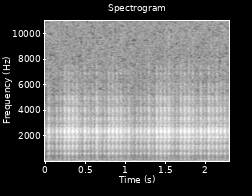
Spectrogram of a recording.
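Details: Circa-1935 Emerson 34C tombstone tube radio on first power-up: fast, regular buzzing tick about ten pulses a second drowning out the broadcast; electrical interference of unknown origin.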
